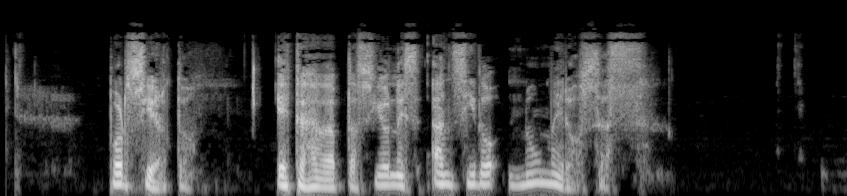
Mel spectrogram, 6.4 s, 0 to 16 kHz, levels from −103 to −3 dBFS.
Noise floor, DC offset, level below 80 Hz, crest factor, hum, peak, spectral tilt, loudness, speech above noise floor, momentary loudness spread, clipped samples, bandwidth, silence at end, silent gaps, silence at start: under -90 dBFS; under 0.1%; -52 dBFS; 24 dB; none; 0 dBFS; -4 dB/octave; -23 LUFS; over 67 dB; 14 LU; under 0.1%; 9.4 kHz; 1.5 s; none; 0.1 s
